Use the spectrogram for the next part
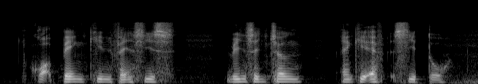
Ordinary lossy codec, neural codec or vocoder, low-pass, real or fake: none; none; 7.2 kHz; real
